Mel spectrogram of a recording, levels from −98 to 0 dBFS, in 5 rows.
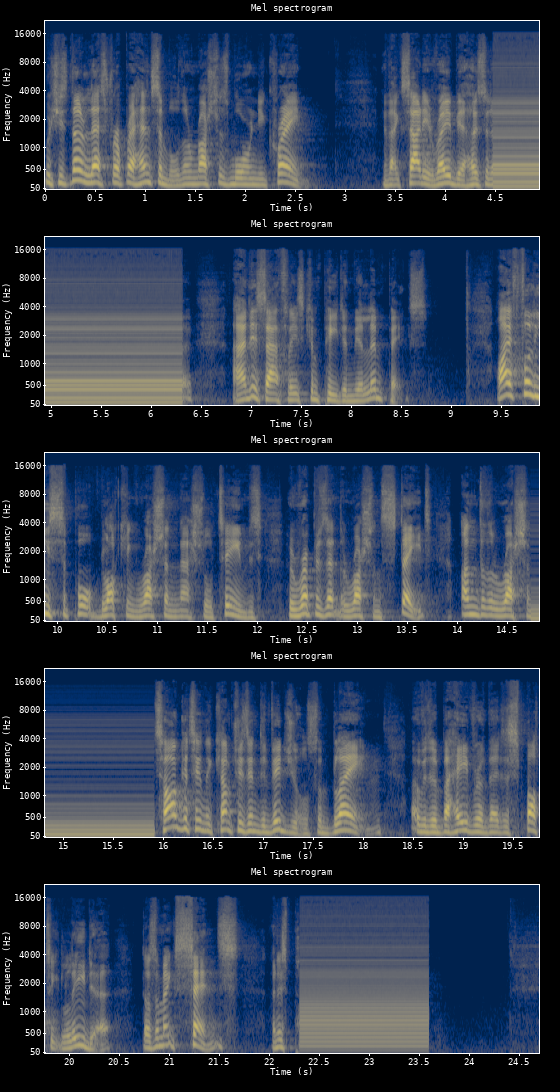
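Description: A system hang loop strikes three times: 4.49 to 6.32 s, 14.75 to 15.92 s, and 22.32 to 23.6 s. Playback froze while the hardware replayed one 10 ms slice. Each sounds like a steady 100 Hz buzz, and one to two seconds of speech go missing.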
